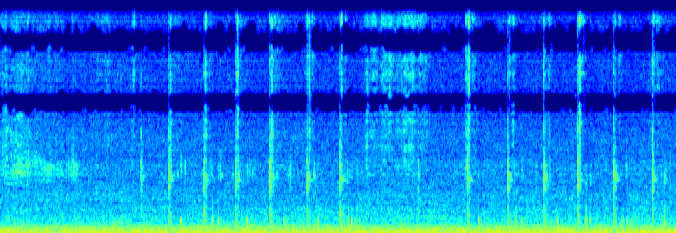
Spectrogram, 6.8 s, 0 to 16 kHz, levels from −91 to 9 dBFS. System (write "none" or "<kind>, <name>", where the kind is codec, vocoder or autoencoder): vocoder, BigVGAN v2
